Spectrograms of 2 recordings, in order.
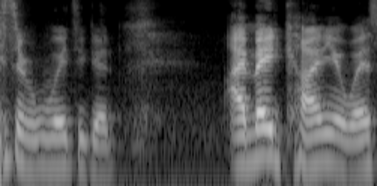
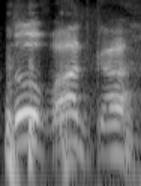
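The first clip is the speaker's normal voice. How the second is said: put-on high, loud Russian-accented cry; 6 semitones higher, 8 dB louder, slower than usual. Host echoing co-host's vodka joke, loud Russian accent. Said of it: "Russian voice improved a lot".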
